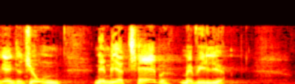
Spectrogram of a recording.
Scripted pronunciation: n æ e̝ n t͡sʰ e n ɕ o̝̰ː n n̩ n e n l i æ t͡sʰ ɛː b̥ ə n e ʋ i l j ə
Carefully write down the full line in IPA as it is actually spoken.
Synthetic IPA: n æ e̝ n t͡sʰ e n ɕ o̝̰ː n n̩ n e m l i æ t͡sʰ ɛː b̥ ə m e ʋ i l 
